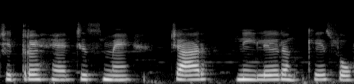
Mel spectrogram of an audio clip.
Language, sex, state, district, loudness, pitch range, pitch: Hindi, female, Gujarat, Valsad, -17 LUFS, 215-225 Hz, 220 Hz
